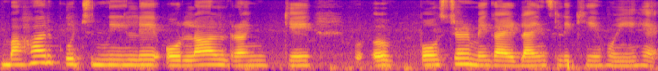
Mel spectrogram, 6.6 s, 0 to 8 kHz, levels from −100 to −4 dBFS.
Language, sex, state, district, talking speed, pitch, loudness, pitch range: Hindi, female, Haryana, Charkhi Dadri, 120 wpm, 170 Hz, -17 LUFS, 160-185 Hz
